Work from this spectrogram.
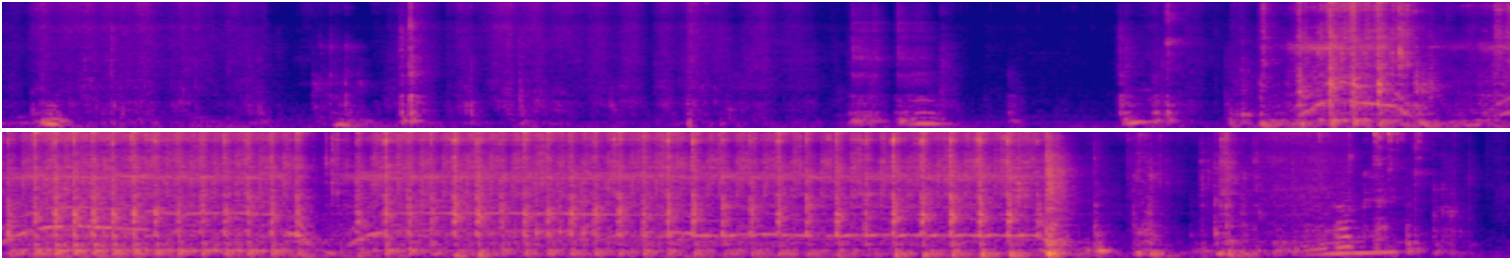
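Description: Sewing machine stitching a seam, a fast rattling run of several seconds after scattered handling clicks and brief bursts, close and fairly loud, with a voice heard intermittently.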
